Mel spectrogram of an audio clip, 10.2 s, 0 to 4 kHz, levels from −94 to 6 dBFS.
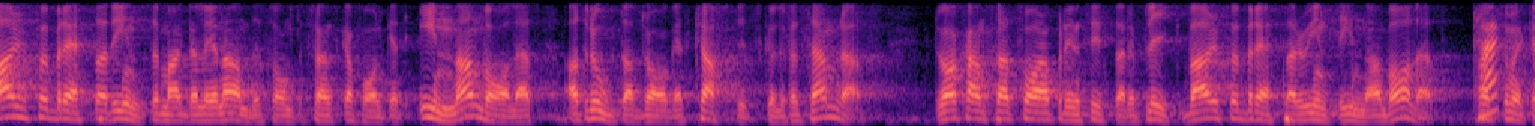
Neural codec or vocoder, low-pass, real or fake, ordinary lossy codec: none; 3.6 kHz; real; none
